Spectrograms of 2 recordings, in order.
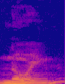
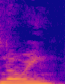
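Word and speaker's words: gnowing: have coined the word knowing is spelled g-n-o-w-i-n-g not k-n-o-w-i-n-g some would call this a rather esoteric or affected utterance but i prefer to think of it simply as a way of expressing the truth of the matter as a practice as a practical matter we know and no begin with both a silent letter but i like g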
